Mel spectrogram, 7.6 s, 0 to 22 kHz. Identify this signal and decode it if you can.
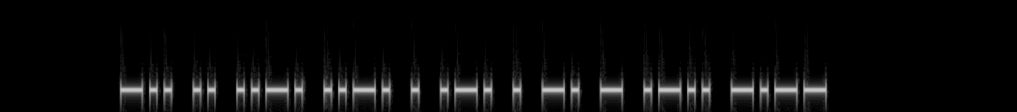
Morse code, heard as a keyed tone, about 22 wpm, 700 Hz. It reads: DIFFERENTLY
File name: practice / 22wpm / Eleven Letter Words - 22wpm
